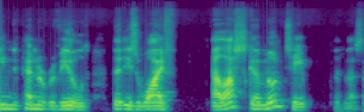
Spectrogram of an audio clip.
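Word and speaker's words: Akshata Murty: Sunak's standing among Tory MPs has been rocked after the Independent revealed that his wife, Alaska Munty, that's how you say it, holds a non-domicile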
